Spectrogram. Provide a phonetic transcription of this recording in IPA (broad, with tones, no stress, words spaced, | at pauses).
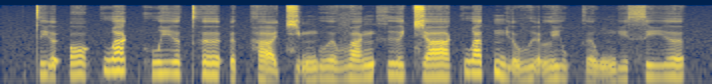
t̪ḭ˧˨ə̯ʔɔ˧ kwa˦˥k̚hwi˧ə̯t̪ʰəː˧ ʔə˨˩t̚ha̰ː˧˨t͡ɕɛ̰˧˨ ŋu˨˩ə̯va˨˦ŋxɨ˧ə̯t͡ɕaː˧ kwa˦˥t̚ɲɨ̰˧˨ə̯vɨ̰˧˨ə̯li˨˦w kə˧˩wŋi˧ si˧ə̯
